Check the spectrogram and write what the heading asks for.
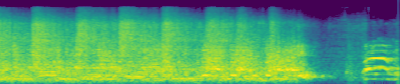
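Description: A live metalcore band plays with a drum kit and distorted guitars, then stops abruptly about three seconds in. A voice calls out just before the end.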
